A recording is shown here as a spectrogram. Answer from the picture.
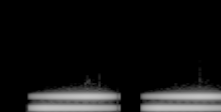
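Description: Two steady electronic tones, each just under a second long with a short gap between them, a low hum with a higher tone above it, each cutting off sharply: an animation sound effect played as the two branches of the graph are drawn.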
